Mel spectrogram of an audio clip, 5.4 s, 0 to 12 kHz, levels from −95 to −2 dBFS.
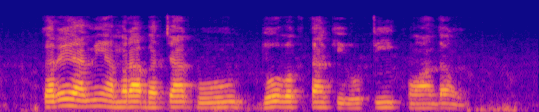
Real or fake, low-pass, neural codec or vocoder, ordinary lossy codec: fake; 7.2 kHz; codec, 16 kHz, 8 kbps, FreqCodec, smaller model; Opus, 64 kbps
